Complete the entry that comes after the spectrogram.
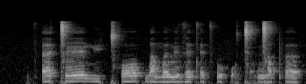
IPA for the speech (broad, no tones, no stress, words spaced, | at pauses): t͡sʼæ ǀɛ̃ːmyː ǀʰɔːkwa mɐlɛ̃ zɛtʼɛt͡sʼo fɔ̰ǀɑ̰ŋ͡ǀa pʼɐ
